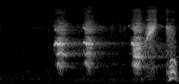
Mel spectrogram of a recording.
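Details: Squirrel hunting dogs at a western Kentucky kennel let out a rapid run of four or five short, bright barks within about a second, the last one lower and shorter.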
